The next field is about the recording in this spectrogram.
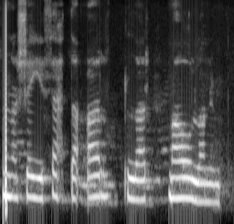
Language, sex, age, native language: Icelandic, female, 8, Icelandic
